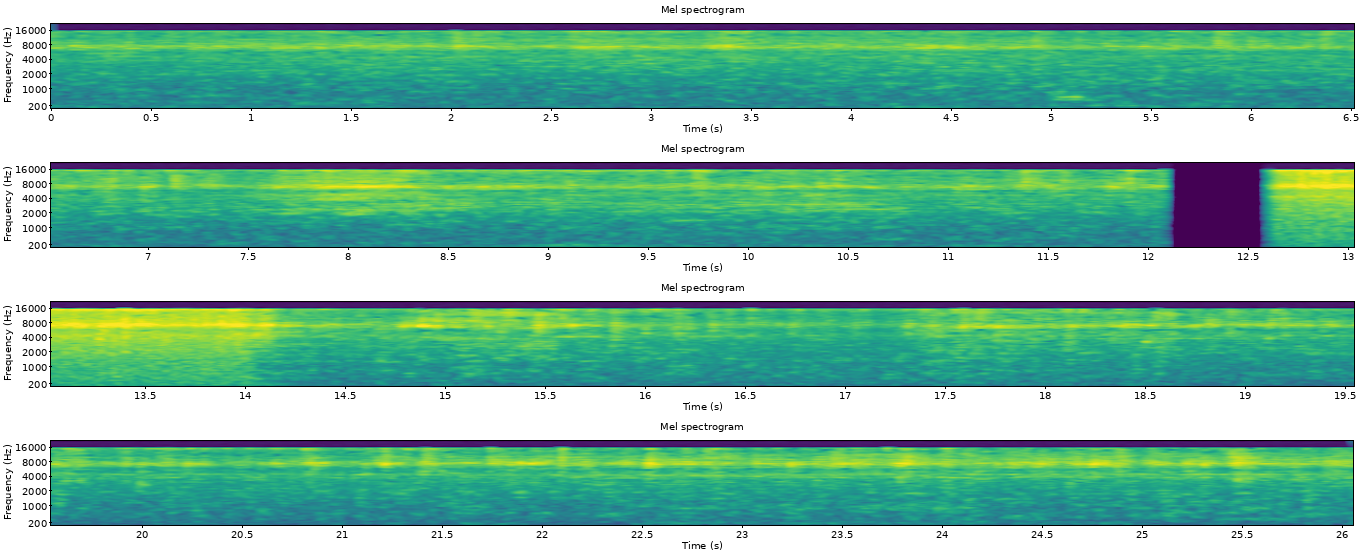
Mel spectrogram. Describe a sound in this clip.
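Steady rain falls and patters on the ground outdoors.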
